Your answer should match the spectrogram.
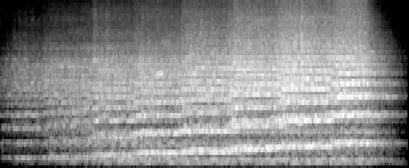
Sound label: OPEN; East West; Scoring Tools; ORC; Open Theme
